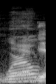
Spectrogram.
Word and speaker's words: WRLD: I guess that's how you pronounce that. WRLD World.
